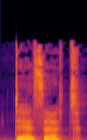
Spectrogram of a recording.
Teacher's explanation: Remember, stress on the first syllable, desert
